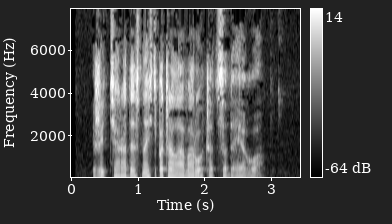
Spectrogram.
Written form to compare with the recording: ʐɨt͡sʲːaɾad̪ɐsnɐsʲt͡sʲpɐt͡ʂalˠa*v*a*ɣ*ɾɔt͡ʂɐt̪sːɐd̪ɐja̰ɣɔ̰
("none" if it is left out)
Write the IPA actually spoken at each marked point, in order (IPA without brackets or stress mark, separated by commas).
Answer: v, none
